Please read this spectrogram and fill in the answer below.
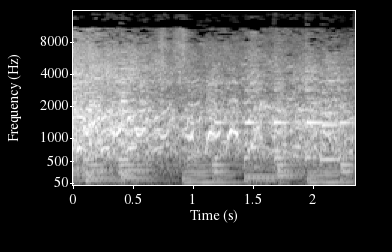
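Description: Laughter over background music with a steady, choppy bass beat.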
